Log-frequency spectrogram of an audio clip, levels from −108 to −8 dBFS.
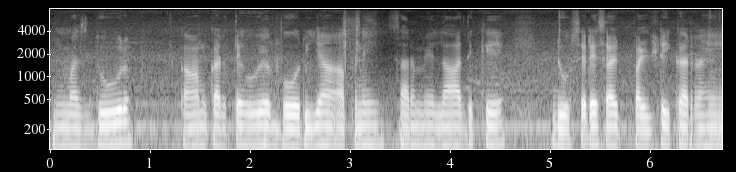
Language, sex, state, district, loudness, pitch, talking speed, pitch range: Hindi, male, Madhya Pradesh, Katni, -18 LUFS, 110 Hz, 135 wpm, 105-110 Hz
